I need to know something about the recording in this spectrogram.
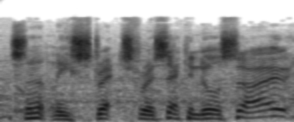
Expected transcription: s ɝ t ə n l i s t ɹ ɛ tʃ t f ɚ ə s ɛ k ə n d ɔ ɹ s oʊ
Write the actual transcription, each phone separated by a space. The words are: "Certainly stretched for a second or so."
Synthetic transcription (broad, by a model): s ɝ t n l i s t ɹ ɛ tʃ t f ɚ ə s ɛ k ə n d ɔ l s oʊ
